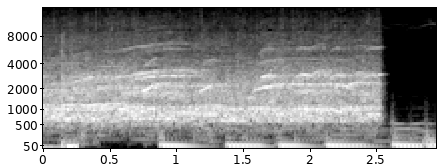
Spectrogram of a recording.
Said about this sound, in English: People, that deserves an applause.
